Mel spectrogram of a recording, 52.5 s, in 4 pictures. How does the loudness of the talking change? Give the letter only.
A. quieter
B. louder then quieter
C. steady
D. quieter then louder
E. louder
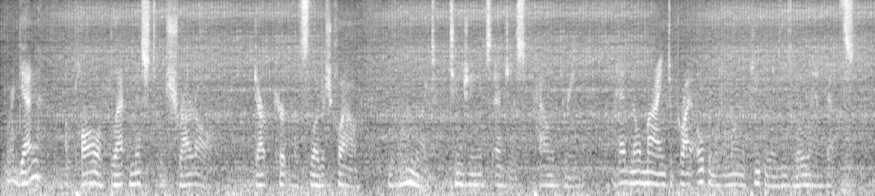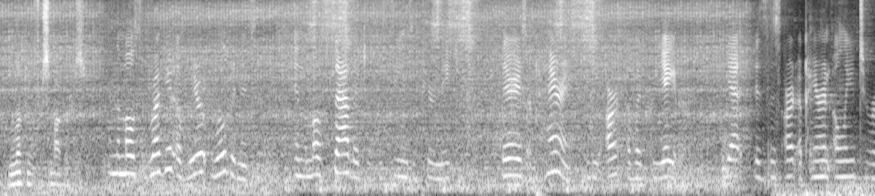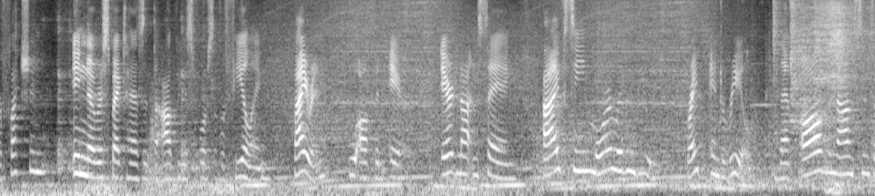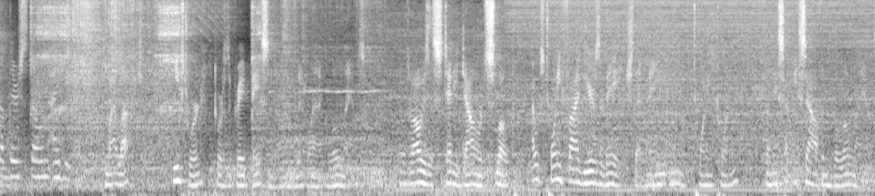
C.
